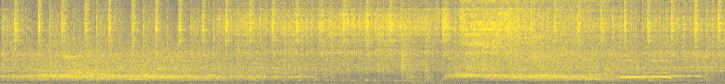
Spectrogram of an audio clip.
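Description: Music with a steady beat playing through a large hall's sound system, with the audience cheering and shouting in two swells: one from the start and another about nine seconds in.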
